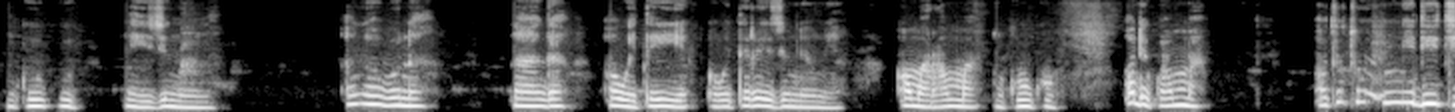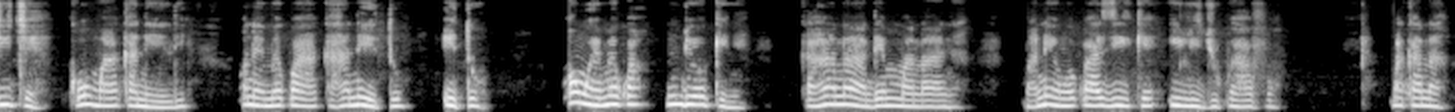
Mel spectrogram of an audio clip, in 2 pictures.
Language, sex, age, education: Igbo, female, 30-45, tertiary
